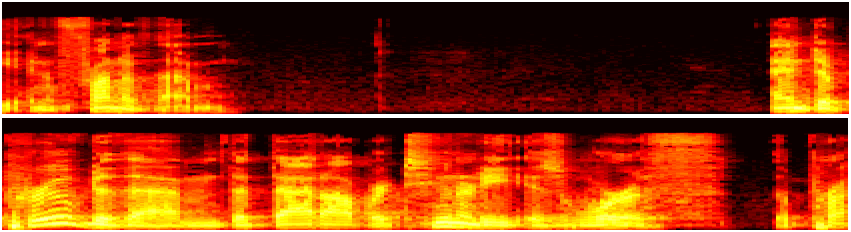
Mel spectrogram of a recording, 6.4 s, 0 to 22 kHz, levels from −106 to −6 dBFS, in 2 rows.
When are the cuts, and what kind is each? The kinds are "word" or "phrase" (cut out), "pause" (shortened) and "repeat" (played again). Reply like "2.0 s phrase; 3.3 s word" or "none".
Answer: none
